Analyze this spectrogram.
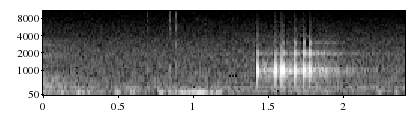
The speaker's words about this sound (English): as the runners come to the finish, you'll hear a beep as each man crosses the line. That's the entire finish of the race. You can open your eyes now.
